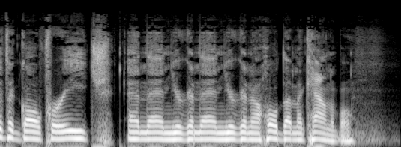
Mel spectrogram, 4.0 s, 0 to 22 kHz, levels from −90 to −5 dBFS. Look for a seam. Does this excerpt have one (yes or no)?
yes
